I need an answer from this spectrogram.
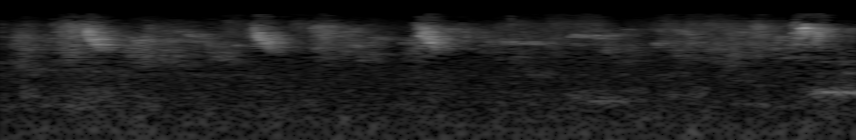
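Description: A bird chirping: short, high chirps about once a second.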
